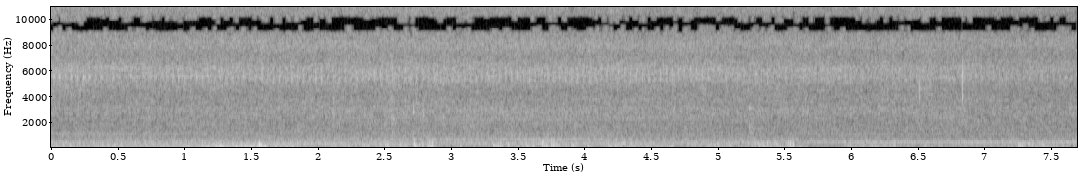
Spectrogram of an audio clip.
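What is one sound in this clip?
A forklift engine hums steadily close by.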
